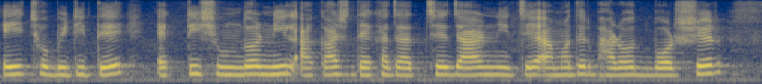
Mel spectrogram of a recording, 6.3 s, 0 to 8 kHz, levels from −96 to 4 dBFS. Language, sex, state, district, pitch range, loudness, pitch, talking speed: Bengali, female, Tripura, West Tripura, 225-245 Hz, -16 LUFS, 230 Hz, 115 wpm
